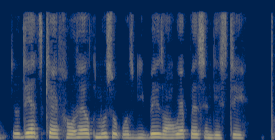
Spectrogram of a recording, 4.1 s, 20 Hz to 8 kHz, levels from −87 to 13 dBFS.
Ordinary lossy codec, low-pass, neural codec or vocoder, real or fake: MP3, 48 kbps; 7.2 kHz; codec, 24 kHz, 0.9 kbps, WavTokenizer, small release; fake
